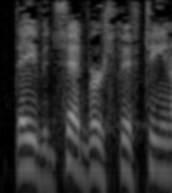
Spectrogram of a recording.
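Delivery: normal talking voice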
